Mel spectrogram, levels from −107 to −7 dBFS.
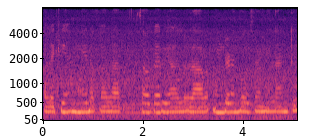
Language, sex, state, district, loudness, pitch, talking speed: Telugu, male, Andhra Pradesh, Chittoor, -36 LUFS, 235 Hz, 95 wpm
